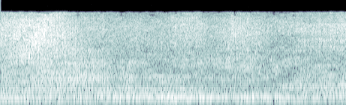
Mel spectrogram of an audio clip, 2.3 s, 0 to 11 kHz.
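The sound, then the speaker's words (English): Racing trucks roar around the track during a 25-lap truck race at Scotia Speed World: a loud, continuous engine drone that stays steady and unbroken for the whole stretch. “25 laps the distance in the truck race. We got the number three out front. He's got at least a 10-truck lead over the double zero”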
